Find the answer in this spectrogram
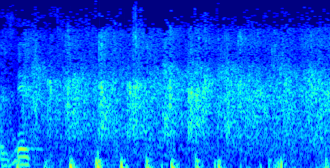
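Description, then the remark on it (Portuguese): An audience applauds for the Foro Asta initiative, a dense wash of clapping with heavier rhythmic thumps underneath, and a brief voice heard at the very start. “Então, me gostaria de pedir uma salva de palmas ao Foro Asta, esta iniciativa fantástica aqui,”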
